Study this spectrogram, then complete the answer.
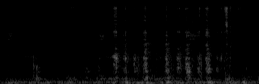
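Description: A plastic chip scrapes rapidly across a scratch card.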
